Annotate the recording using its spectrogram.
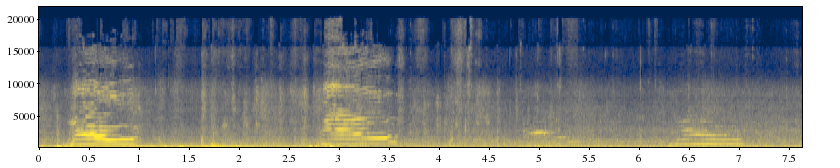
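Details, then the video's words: Injured rescued kitten in a carrier, meowing non-stop on the way to the vet: three loud, clear, rising-then-falling harmonic meows spaced a few seconds apart, plus one faint short mew, over low rumbling background noise. "Yavru kedi veterinere ulaşana kadar durmadan miyavladı."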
